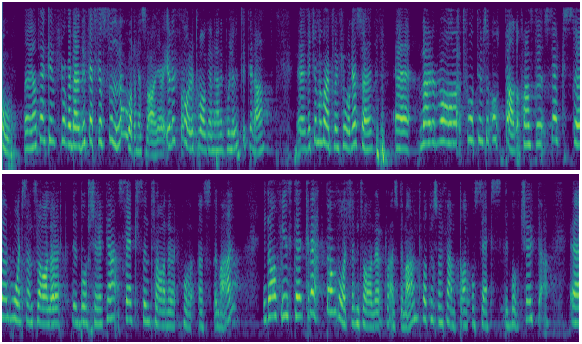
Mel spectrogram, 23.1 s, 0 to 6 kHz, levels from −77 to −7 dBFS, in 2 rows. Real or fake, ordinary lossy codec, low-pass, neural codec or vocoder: fake; AAC, 48 kbps; 5.4 kHz; codec, 16 kHz in and 24 kHz out, 0.6 kbps, FireRedTTS-2 codec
